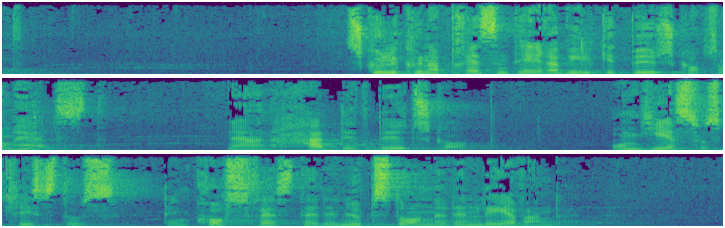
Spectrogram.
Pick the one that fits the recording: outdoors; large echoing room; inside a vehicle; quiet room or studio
large echoing room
